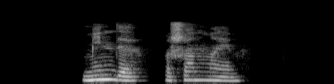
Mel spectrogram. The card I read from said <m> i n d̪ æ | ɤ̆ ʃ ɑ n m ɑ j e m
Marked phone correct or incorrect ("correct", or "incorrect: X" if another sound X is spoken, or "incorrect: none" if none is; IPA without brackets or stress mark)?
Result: correct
